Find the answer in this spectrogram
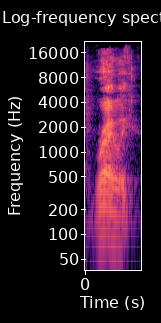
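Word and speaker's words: Riehle: They got in the bus, and Richard, how do you pronounce his last name? Riley.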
